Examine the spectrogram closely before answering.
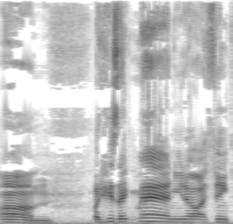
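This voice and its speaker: A man talks over noticeable background noise. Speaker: job seeker. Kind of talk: casual talk to camera.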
